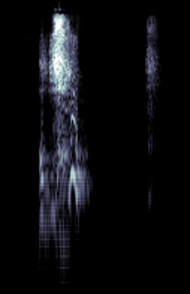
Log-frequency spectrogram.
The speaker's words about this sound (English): Gesundheit.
